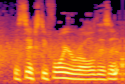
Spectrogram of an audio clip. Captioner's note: applause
